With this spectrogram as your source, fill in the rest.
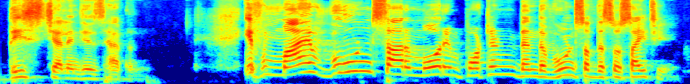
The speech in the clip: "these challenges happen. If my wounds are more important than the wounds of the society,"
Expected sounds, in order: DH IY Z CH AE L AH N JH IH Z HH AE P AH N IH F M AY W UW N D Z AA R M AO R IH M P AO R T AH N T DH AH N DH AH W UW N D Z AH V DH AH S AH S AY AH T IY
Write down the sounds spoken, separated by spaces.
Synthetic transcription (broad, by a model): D IY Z CH AE L AH N JH IH Z HH AE P AH N IH F M AY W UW N D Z AA R M AO R IH M P AO R T AH N T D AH N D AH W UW N D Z AH V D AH S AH S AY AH T IY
